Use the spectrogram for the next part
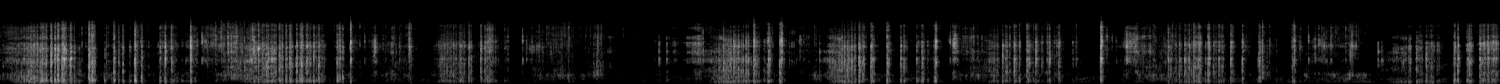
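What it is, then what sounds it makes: Dry bar soap scraped with a blade. A solid, dry cream bar of soap held in the hand is scraped with a utility knife blade, sending crunchy shavings off. Quick, bright, crackling scrapes come in bursts of dense crunching with short pauses between strokes.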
